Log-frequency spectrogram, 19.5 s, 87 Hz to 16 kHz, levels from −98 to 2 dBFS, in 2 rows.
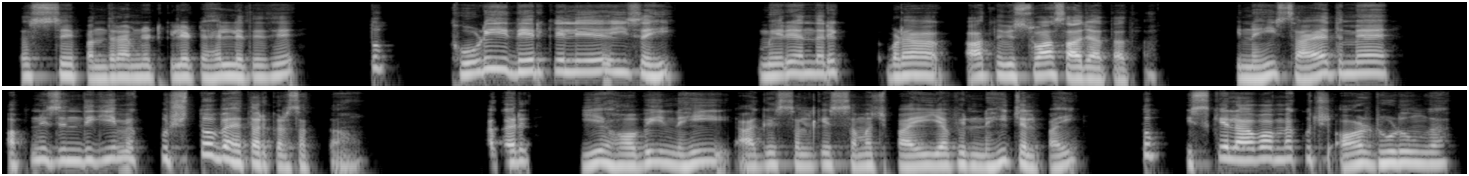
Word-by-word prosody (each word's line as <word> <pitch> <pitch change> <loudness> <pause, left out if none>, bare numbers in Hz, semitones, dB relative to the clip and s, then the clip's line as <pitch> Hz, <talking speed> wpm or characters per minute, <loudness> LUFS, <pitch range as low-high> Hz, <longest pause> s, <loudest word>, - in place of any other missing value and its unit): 10 165 - -2
से 170 -1 +2
15 150 +2 0
मिनट 155 0 -2
के 155 - -5
लिए 160 - +4
टहल 155 +1 -2
लेते 155 0 -1
थे, 180 +4 -1 0.5
तो 270 - -3 0.5
थोड़ी 245 +7 +3
देर 215 +2 +4
के 220 - +2
लिए 215 +1 +3
ही 215 -1 +1
सही, 175 -2 +2 0.6
मेरे 170 +4 +1
अंदर 195 0 0
एक 205 -1 -3 0.3
बड़ा 175 +2 +3 0.4
आत्मविश्वास 170 +2 +2
आ 145 - +10
जाता 135 -3 0
था, 170 +7 -20
कि 155 -2 -17
नहीं 145 +5 +1
शायद 170 +4 +2
मैं 195 -1 +3 0.6
अपनी 215 0 -3
ज़िंदगी 205 +2 -1
में - - -2
कुछ 230 +2 -4
तो 290 -1 +6
बेहतर 180 - +3
कर 145 - -1
सकता 135 -1 -7
हूँ। 140 -1 -11 0.8
अगर 185 +2 0 0.4
ये 170 +5 +1
हॉबी 155 +3 +1
नहीं 170 +4 -1
आगे 155 +3 -2
चल 155 -2 -5
के 160 - -4
समझ 150 -2 -3
पाई 140 +1 +3
या 150 0 +2
फिर 160 0 -3
नहीं 145 +7 0
चल 160 -5 +1
पाई, 135 +6 -2 0.5
तो 280 0 -5 0.2
इसके 235 +8 +1
अलावा 215 +1 +5
मैं 225 +1 -2
कुछ 225 -2 -8
और 165 +4 +3
ढूँढ़ूँगा, 175 0 +1
170 Hz, 180 wpm, -24 LUFS, 155-200 Hz, 0.8 s, आ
